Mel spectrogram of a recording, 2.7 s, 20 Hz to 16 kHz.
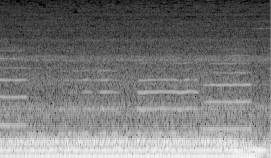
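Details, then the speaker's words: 1998 Honda Civic EK after fitting a cheap eBay idle air control valve: loud idle holds steady then revs sag and waver; surging much less than before, owner unsure if IACV is still the cause. "Oh, there we go. So it's dropping and going a little bit. It's definitely less than it was before though. Before it was a dramatic fluctuation."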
